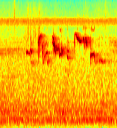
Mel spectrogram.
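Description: A Siberian rubythroat gives a quick run of high, thin, scratchy notes that flick up and down, over a steady high hiss.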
